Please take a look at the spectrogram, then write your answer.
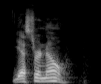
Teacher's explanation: And finally, we have or, which is just pronounced instead of the or, the long sound, we reduce it to er.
